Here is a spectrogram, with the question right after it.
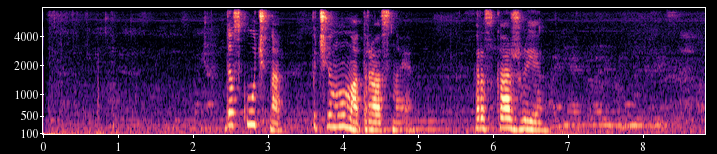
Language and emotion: Russian, sad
